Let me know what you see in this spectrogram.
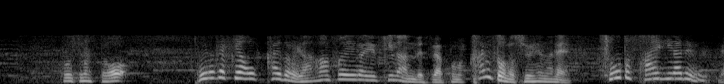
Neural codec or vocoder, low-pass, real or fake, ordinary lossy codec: codec, 16 kHz, 1 kbps, X-Codec, HuBERT features, trained on general audio; 7.2 kHz; fake; AAC, 16 kbps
